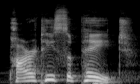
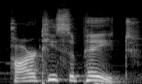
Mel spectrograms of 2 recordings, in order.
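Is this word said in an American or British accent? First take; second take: American; American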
